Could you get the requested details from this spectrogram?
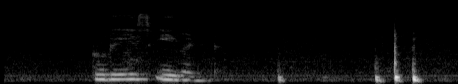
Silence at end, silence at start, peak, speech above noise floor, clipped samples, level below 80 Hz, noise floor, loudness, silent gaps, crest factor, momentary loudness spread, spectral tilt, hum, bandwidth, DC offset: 0.35 s; 0.95 s; -2 dBFS; 32 dB; under 0.1%; -68 dBFS; -59 dBFS; -24 LUFS; none; 24 dB; 22 LU; -8.5 dB/octave; none; 11 kHz; under 0.1%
